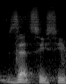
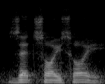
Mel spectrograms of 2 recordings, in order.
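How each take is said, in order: First: Said in the usual way. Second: Put-on a light Australian accent, "soy soy" with a wide oy vowel; mock Australian accent. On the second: New Zealand lecturer teasing Australian counterparts, light mock Australian accent. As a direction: lightly imitate Australian colleagues saying "soy soy". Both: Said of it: "Or as my Australian counterparts would say".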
